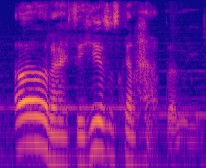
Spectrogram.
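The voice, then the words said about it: Put-on Scottish accent. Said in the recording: “got a Scottish accent?”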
